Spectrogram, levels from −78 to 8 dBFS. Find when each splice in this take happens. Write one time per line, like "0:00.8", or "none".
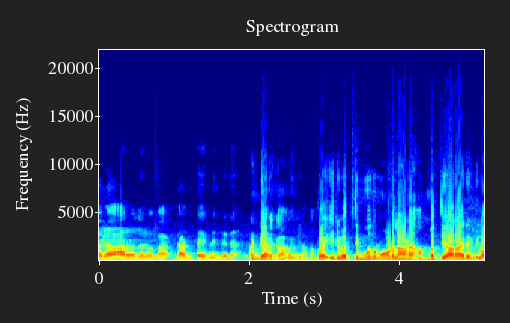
none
